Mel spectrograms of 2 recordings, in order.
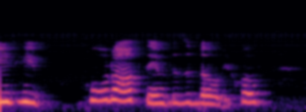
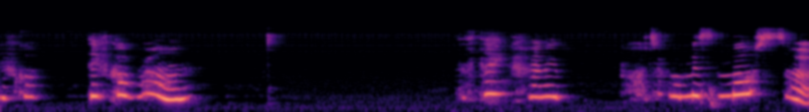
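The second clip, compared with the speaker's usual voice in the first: squeaky, high-pitched elf voice; 8 semitones higher than usual. Reading a novel aloud, voicing the elf's line: squeaky Dobby voice. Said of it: "squeaked Dobby".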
